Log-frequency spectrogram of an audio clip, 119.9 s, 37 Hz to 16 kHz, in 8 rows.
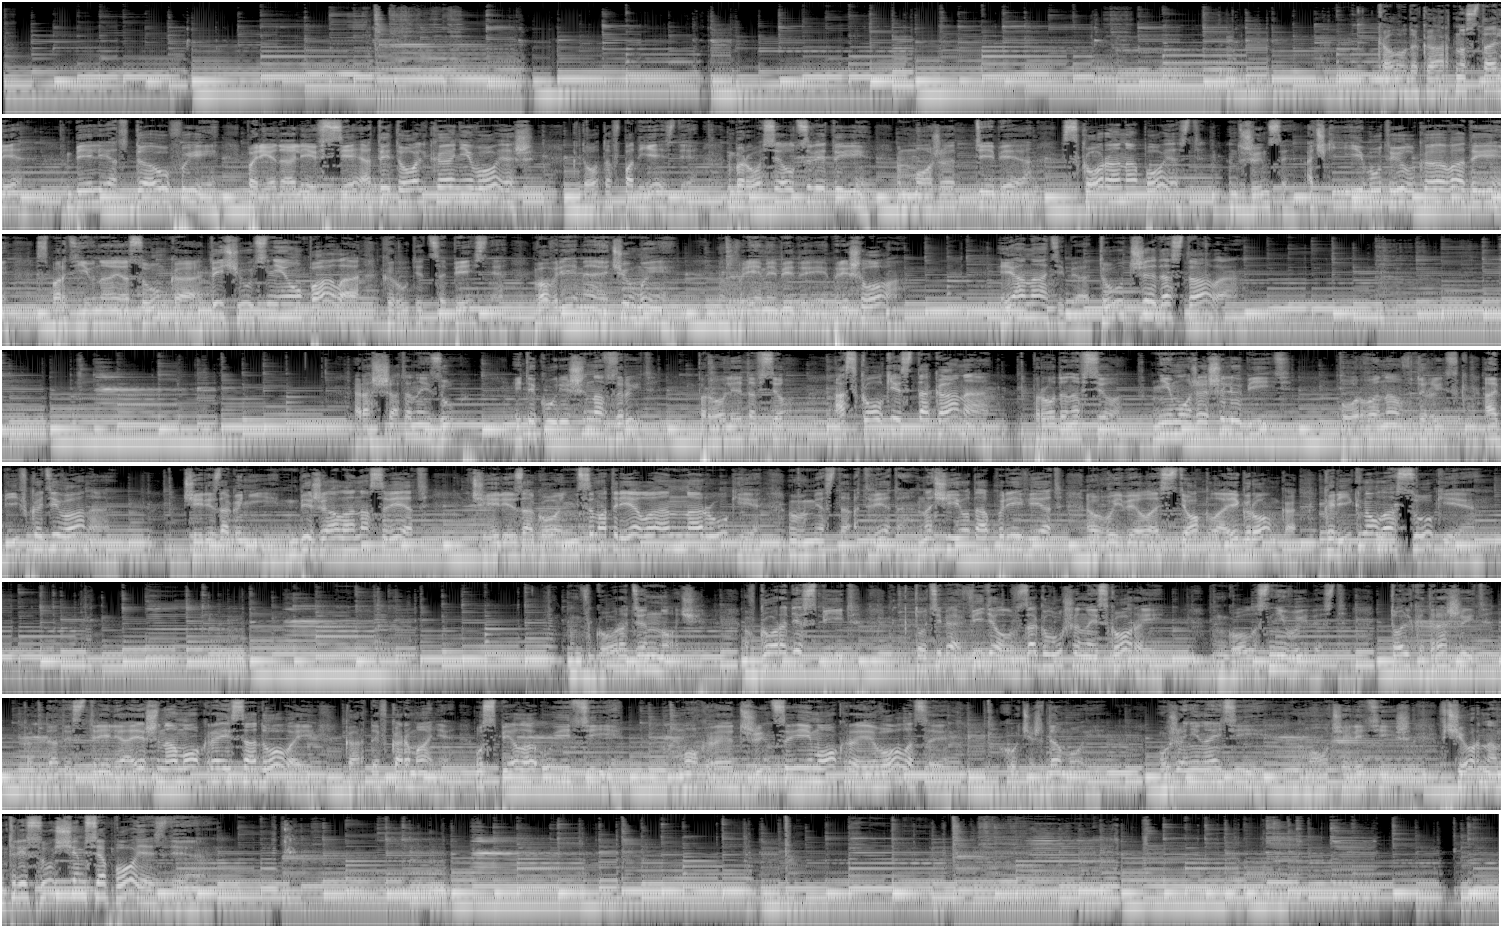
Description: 112 kbps, stereo, studio sound. audio live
